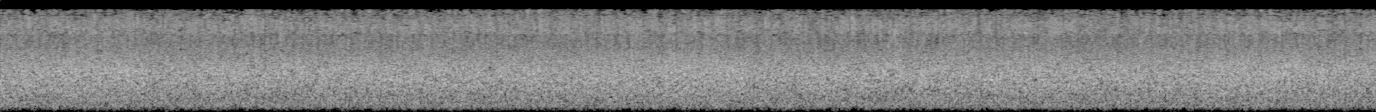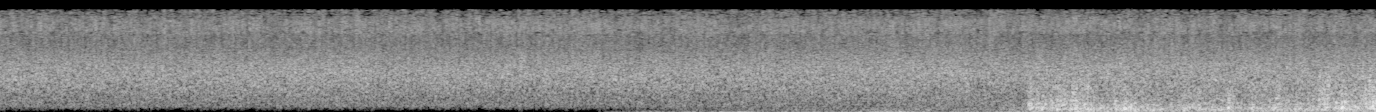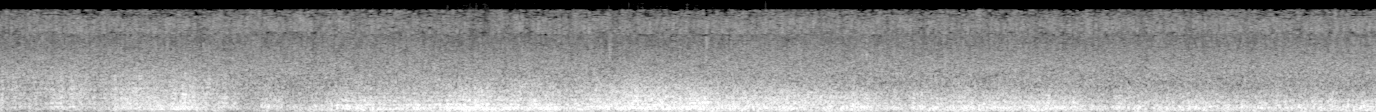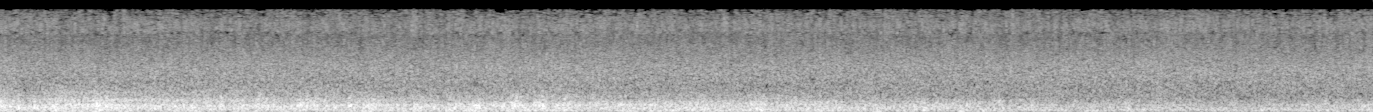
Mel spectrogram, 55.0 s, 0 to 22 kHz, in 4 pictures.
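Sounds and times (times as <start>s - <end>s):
steady rain: 0.0s - 55.0s
low rumble of thunder: 22.2s - 55.0s.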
